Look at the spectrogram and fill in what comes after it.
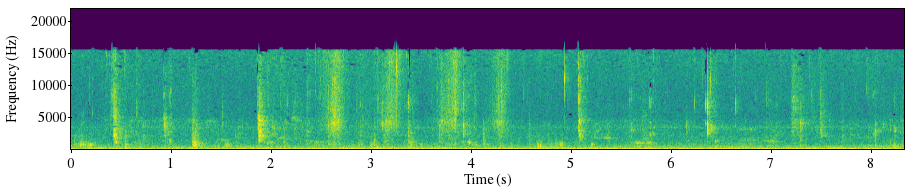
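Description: A person chewing and eating mutton curry with rice, with scattered small wet clicks and smacks.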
